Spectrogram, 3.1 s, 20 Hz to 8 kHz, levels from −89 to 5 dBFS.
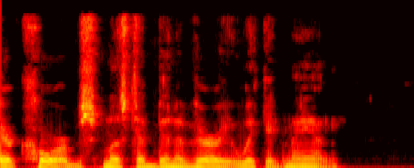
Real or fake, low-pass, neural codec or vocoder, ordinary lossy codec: real; 7.2 kHz; none; MP3, 64 kbps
